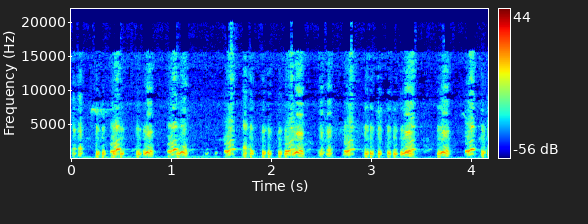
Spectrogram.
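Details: White-breasted waterhen: a rapid series of harsh, clucking notes repeated several times per second, each a short burst with a strong ringing tone, carrying on almost without pause.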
